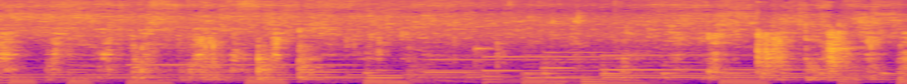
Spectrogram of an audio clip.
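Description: A wooden spatula stirring and scraping across a nonstick pan in repeated strokes, while crushed black pepper, ginger, garlic and dried red chillies sizzle in hot coconut oil as they are fried to brown.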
